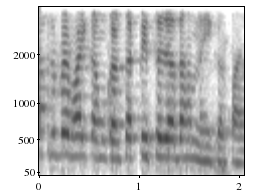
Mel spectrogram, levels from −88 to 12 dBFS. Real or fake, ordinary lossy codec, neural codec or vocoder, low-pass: real; AAC, 24 kbps; none; 3.6 kHz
